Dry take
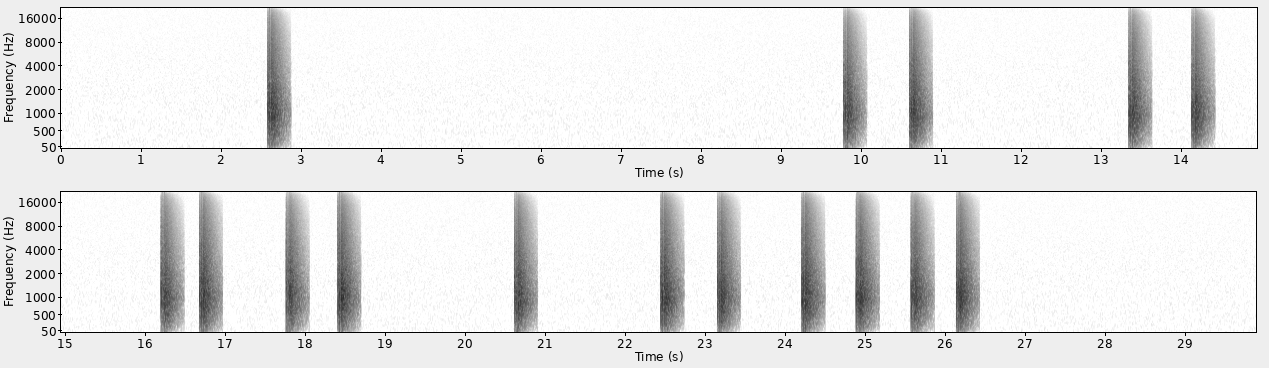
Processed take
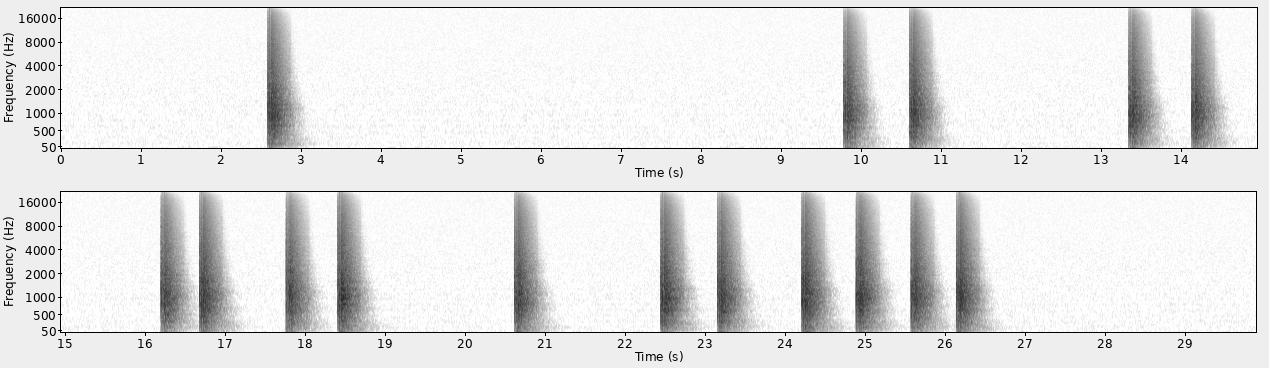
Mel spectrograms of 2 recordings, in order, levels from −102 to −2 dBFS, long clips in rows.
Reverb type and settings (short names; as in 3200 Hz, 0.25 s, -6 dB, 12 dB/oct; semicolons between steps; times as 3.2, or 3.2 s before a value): shoebox room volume 230 m³, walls furnished, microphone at 0.56 m; gain +1 dB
